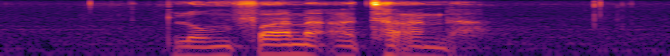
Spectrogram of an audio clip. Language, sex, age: Xhosa, male, 20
